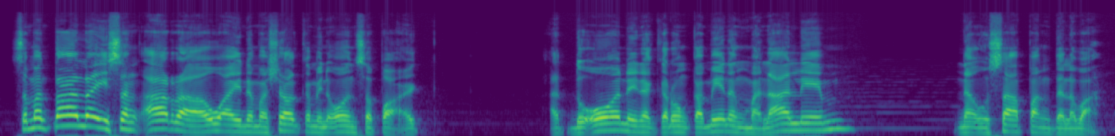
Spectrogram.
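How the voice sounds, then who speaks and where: A man with a Filipino accent, a radio announcer reading a scripted first-person story in a measured, dramatic storytelling delivery. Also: medium pitch, very animated, clean tone. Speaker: radio announcer and host reading listener stories. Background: instrumental music.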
